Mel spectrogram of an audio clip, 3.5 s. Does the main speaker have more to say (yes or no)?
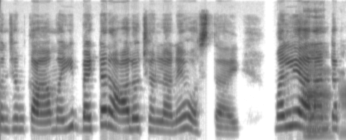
yes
